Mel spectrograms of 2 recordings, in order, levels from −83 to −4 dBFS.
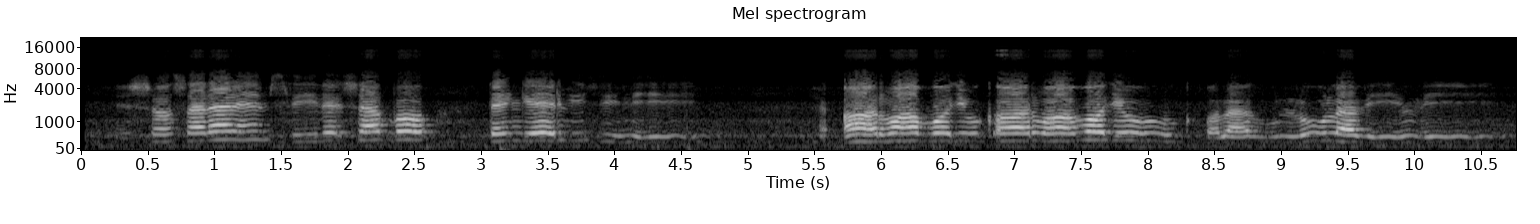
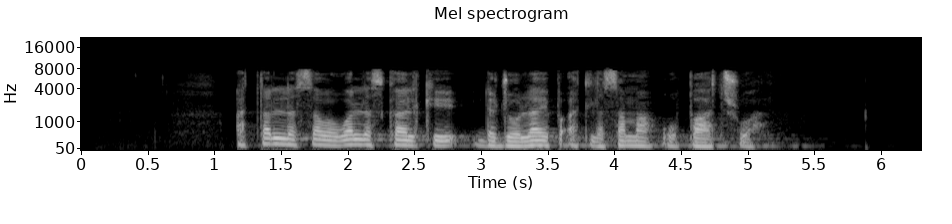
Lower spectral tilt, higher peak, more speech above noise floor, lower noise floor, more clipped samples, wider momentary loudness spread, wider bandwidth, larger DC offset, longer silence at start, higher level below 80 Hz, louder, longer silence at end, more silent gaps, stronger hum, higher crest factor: second, -2.5 dB/octave vs -4.5 dB/octave; second, -16 dBFS vs -12 dBFS; second, 29 dB vs 44 dB; second, -61 dBFS vs -75 dBFS; neither; first, 19 LU vs 9 LU; first, 15 kHz vs 8.2 kHz; neither; second, 0.3 s vs 1.15 s; second, -78 dBFS vs -62 dBFS; about the same, -31 LUFS vs -31 LUFS; second, 0.2 s vs 1.1 s; neither; neither; about the same, 18 dB vs 20 dB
